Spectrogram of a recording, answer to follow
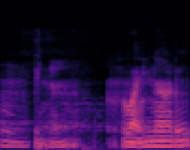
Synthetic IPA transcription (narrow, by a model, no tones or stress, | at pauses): pinːe | ʋɐjnaːɽɨ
